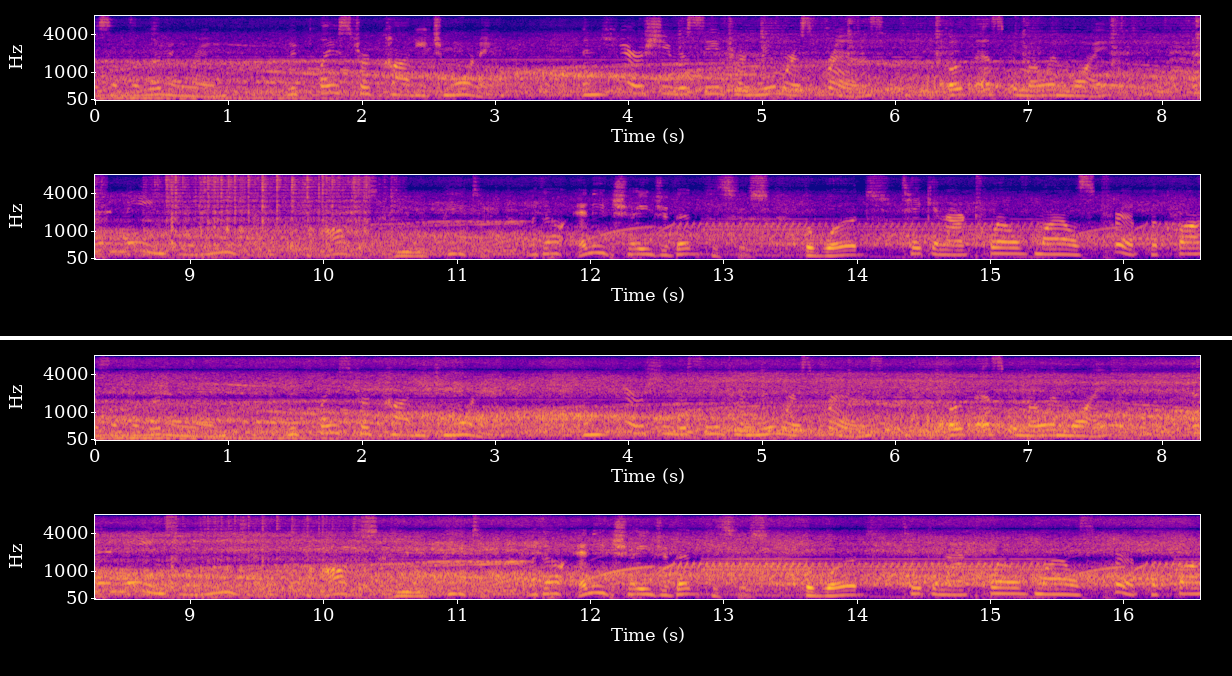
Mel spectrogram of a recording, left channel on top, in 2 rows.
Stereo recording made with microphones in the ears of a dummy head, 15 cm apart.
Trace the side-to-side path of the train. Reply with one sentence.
In this clip you hear the train stay put.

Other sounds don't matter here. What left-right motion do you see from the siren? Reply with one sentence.
You can hear the siren move from left to right.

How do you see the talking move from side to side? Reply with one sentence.
You can hear the talking move from left to right and back again.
